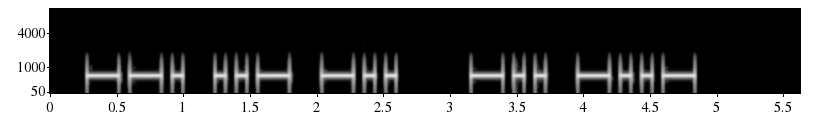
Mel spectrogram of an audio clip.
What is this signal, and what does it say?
Morse code, heard as a keyed tone, about 15 wpm, 700 Hz. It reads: GUD DX
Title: Common QSO Phrases Encore 15wpm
